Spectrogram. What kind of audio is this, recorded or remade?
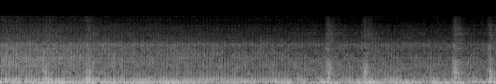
remade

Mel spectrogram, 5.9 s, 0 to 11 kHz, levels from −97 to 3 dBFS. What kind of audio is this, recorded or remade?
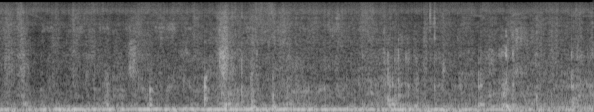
remade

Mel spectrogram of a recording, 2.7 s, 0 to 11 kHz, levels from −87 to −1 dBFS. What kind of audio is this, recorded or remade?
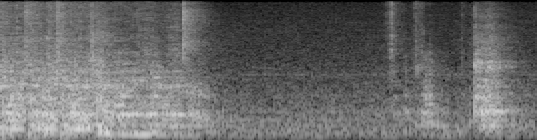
recorded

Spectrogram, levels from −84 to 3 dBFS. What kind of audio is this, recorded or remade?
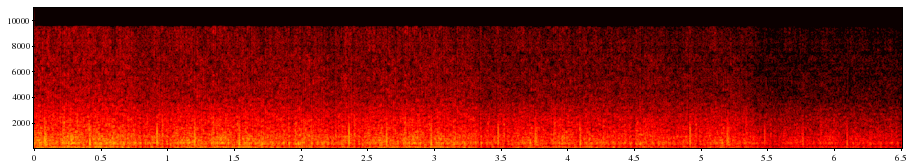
remade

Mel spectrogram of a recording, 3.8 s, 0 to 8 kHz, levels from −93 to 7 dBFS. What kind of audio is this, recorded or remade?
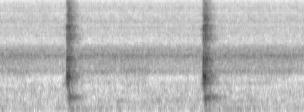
remade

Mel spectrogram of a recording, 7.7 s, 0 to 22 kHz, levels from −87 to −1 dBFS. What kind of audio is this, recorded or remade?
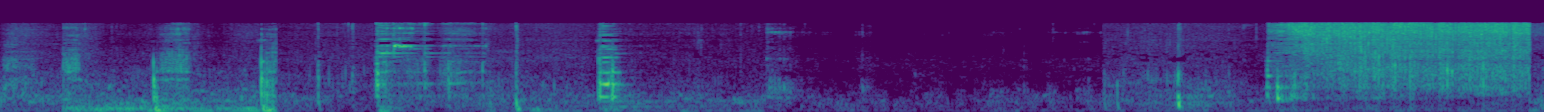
recorded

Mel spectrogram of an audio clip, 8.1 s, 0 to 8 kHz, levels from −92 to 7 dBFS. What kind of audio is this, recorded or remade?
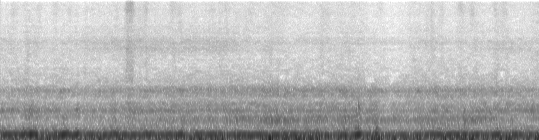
remade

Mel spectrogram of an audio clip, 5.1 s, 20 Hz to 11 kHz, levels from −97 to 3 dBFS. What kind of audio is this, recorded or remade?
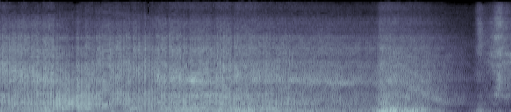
remade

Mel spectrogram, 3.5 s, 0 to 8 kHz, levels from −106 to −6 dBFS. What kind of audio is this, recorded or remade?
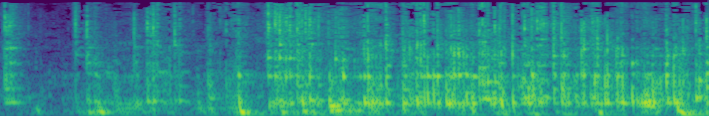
recorded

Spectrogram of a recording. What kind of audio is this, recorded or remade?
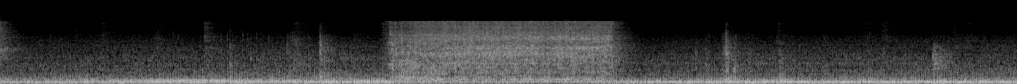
remade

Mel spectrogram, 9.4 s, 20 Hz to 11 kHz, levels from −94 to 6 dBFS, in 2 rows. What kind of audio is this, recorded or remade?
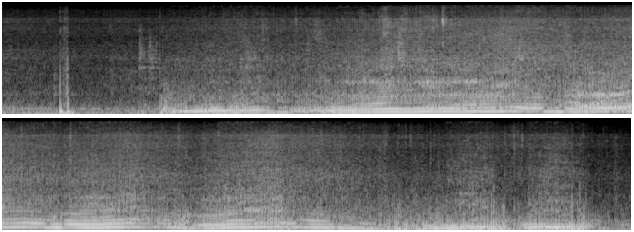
remade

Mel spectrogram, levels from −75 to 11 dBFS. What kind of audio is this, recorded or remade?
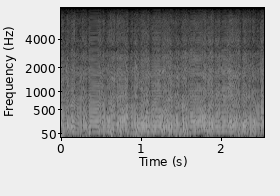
remade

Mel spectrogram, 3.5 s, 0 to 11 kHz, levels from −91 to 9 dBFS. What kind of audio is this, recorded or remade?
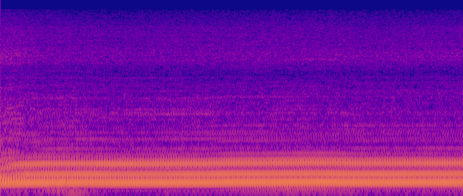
recorded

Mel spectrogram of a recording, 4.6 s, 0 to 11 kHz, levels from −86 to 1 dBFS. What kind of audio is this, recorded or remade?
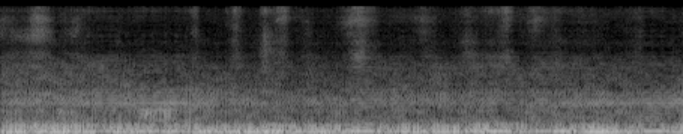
remade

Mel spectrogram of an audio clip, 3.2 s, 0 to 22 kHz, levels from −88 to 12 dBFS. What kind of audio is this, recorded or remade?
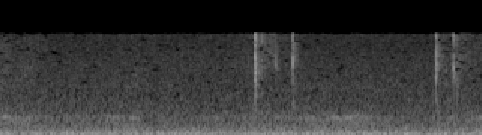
recorded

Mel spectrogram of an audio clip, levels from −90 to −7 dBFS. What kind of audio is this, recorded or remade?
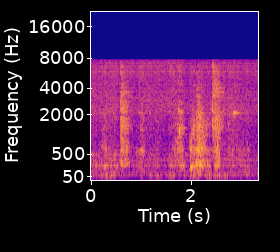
remade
